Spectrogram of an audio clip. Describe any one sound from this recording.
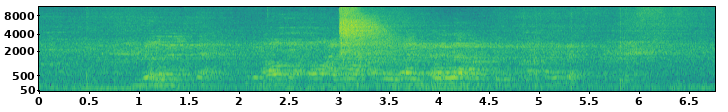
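Men talk nearby with animation in a large echoing room.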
